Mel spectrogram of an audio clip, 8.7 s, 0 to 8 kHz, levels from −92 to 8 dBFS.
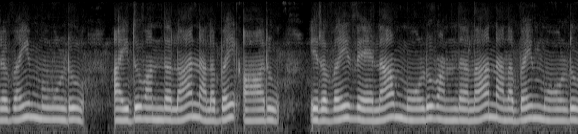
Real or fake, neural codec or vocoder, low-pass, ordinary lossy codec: fake; codec, 16 kHz, 4.8 kbps, FACodec; none; none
